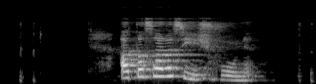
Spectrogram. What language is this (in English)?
Kabyle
